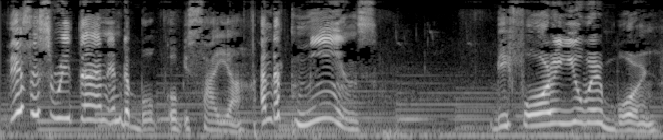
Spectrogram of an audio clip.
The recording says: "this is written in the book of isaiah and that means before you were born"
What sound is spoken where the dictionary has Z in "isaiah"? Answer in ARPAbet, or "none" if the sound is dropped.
S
